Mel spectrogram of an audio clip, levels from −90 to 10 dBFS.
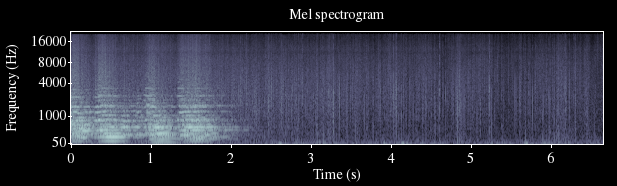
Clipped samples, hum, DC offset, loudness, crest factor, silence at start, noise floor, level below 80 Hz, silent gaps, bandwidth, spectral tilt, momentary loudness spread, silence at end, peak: under 0.1%; none; under 0.1%; -18 LUFS; 18 dB; 0 s; -41 dBFS; -48 dBFS; none; over 20 kHz; -4 dB/octave; 21 LU; 0.15 s; -4 dBFS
